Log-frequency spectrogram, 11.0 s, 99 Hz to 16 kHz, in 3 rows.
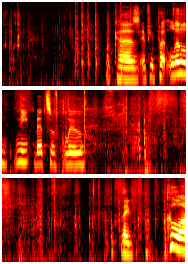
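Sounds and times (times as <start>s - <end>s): cardboard rubbing: 4.9s - 11.0s.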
